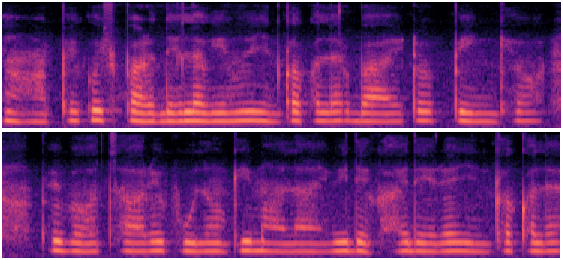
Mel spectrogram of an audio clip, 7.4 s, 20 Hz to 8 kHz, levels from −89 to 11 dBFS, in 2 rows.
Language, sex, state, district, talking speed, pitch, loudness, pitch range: Hindi, female, Bihar, Darbhanga, 210 wpm, 200 Hz, -20 LUFS, 195-205 Hz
